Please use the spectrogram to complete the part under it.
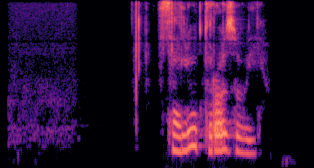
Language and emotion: Russian, neutral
